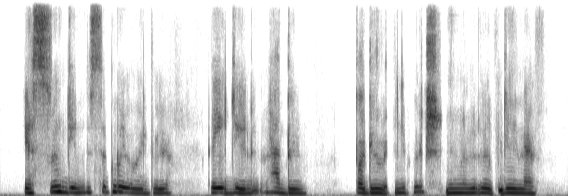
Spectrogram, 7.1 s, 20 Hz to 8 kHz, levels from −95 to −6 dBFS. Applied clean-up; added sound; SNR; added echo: neural diffusion model UNIVERSE++.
